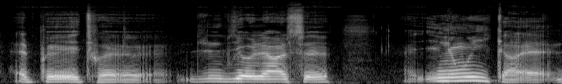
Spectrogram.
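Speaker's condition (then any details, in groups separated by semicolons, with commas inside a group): Cerebral palsy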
